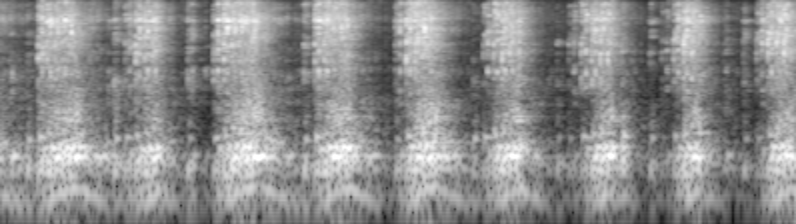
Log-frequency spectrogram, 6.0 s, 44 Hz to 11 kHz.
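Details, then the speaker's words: Idle and revving of a 2001 Honda Shadow VT750 V-twin after carb rework, airbox off: even crisp blips about 1.5 per second, no misfire, both cylinders firing; one cylinder seems to run richer, front or rear unsure. "That sounds like both. Yeah, the rear is running a little richer. Or no, the front is running richer."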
